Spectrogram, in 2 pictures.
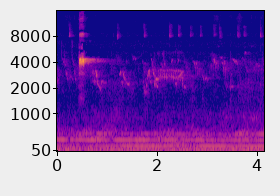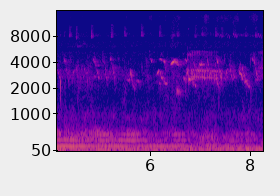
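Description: Songbirds chirping, with one short, sharp, high peep about half a second in and a faint low steady hum underneath.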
